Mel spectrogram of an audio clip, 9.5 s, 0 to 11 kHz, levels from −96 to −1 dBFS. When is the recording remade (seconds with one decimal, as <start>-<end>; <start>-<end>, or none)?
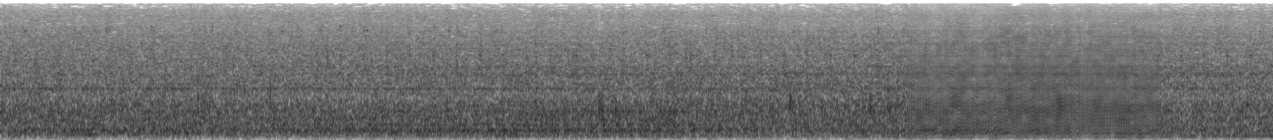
6.8-8.7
